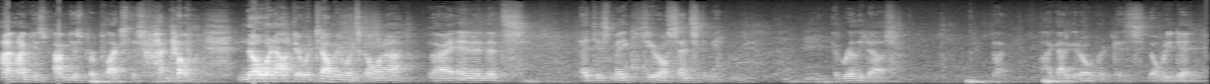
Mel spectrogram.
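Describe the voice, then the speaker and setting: Low-voiced coach at a press conference. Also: male voice, moderate pace, bright, forceful tone, slight background noise. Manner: frank, repetitive, restarts phrases. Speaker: college basketball coach. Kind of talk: post-game press conference answers. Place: press room in front of a logo backdrop. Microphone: table mic on a stand. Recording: roomy, picked up from a distance.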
